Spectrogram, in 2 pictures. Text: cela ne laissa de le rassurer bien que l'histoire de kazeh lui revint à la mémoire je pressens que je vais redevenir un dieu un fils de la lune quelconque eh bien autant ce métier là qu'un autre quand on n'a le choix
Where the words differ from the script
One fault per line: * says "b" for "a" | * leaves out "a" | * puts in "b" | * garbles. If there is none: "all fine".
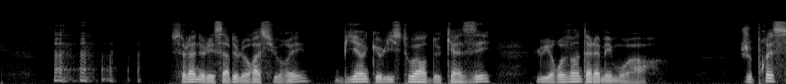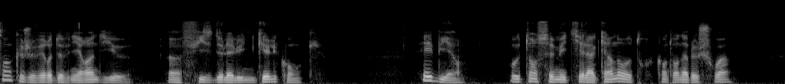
all fine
